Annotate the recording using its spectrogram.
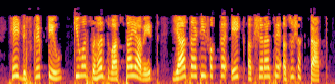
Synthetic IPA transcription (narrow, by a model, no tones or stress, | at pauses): heɖiskɾip̚ʈiʋ | kĩw̃ʋasəɦəd͡zʋast̪ajaʋet̪ | jasaʈʰiːfək̚t̪əʔekəkʂəɾat͡seʔəsuːɕək̚t̪at̪̚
